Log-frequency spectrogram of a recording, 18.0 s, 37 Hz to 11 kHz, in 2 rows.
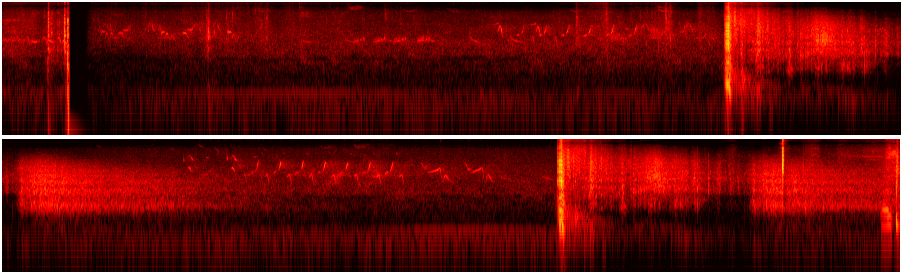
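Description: .50 Beowulf rifle shots fired at a Tannerite target outdoors: three sharp loud cracks spaced several seconds apart, each followed by a brief rumbling echo, with faint background ambience between.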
